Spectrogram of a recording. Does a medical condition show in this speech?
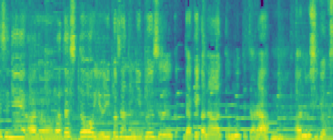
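No.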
